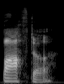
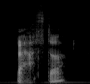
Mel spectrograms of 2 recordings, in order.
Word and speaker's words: BAFTA: and I pronounced it BAFTA, and apparently it's pronounced BAFTA.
